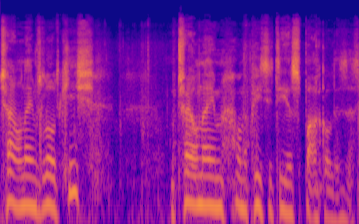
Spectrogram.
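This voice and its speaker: A man with a Welsh accent, high in pitch with ordinary variation, against noticeable background noise. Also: moderate pace. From Wales. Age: 50s. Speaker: long-distance hiker vlogger. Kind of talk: vlog narration. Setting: outdoors on a hiking trail.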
